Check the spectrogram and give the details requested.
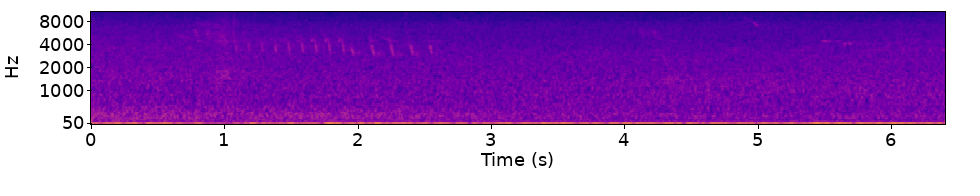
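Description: Outdoor ambience: a steady even noise, with a small bird singing a quick trill of rapid, evenly spaced high notes about a second in, and a faint single call later.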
